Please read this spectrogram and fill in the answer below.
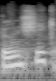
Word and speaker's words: Bunsik: I was told it's actually pronounced Bunsik, and it's become a go-to spot for Korean street food in London.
